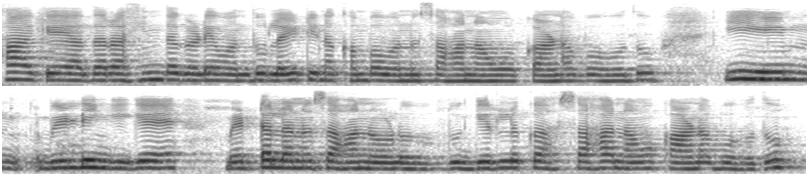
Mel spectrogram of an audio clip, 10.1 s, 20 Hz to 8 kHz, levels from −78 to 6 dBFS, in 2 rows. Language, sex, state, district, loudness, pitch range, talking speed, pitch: Kannada, female, Karnataka, Koppal, -17 LUFS, 220-245 Hz, 105 wpm, 230 Hz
